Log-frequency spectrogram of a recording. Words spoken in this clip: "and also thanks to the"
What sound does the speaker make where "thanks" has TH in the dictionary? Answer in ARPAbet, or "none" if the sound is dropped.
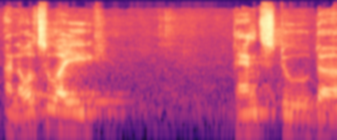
T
